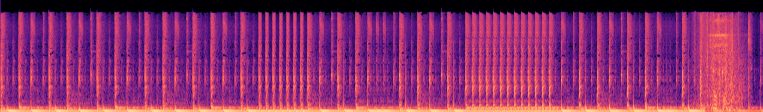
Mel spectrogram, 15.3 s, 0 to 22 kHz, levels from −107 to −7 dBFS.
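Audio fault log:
5.20–6.18 s, 7.50–7.78 s, 9.43–11.10 s and 13.28–13.42 s: repeated frames. A 139 ms block loops 7, 2 and 12 extra times in the first three runs, and a 70 ms block loops twice at 13.28 s. Each one is heard as a stutter. On a spectrogram it appears as identical tiles side by side, and on the waveform as an exactly copied shape. The 139 ms length fits six frames of about 23 ms each. The repeats make the audio roughly 3 s longer.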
